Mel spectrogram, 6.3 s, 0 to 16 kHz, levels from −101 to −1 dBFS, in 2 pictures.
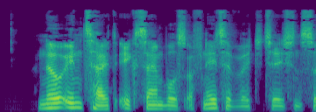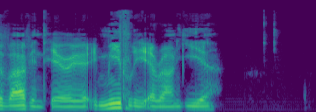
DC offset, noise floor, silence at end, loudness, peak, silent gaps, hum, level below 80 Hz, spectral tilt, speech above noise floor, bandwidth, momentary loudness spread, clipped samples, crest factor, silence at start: under 0.1%; -68 dBFS; 1.05 s; -25 LUFS; -4 dBFS; none; none; -68 dBFS; -3.5 dB/octave; 42 dB; 11.5 kHz; 12 LU; under 0.1%; 22 dB; 0.4 s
